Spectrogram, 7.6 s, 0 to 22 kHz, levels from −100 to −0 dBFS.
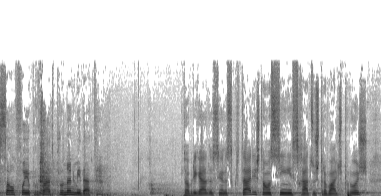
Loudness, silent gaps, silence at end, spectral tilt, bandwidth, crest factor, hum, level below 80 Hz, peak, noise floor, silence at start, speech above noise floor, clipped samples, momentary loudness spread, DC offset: -19 LUFS; none; 0 s; -4.5 dB/octave; 15.5 kHz; 16 dB; none; -42 dBFS; -4 dBFS; -42 dBFS; 0 s; 23 dB; under 0.1%; 16 LU; under 0.1%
